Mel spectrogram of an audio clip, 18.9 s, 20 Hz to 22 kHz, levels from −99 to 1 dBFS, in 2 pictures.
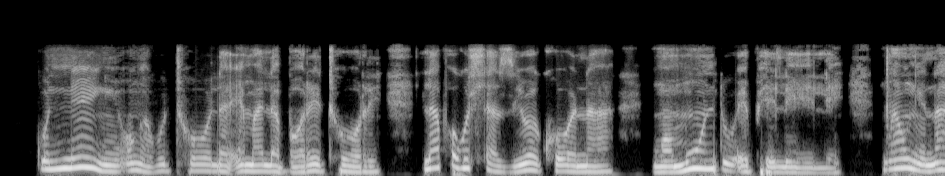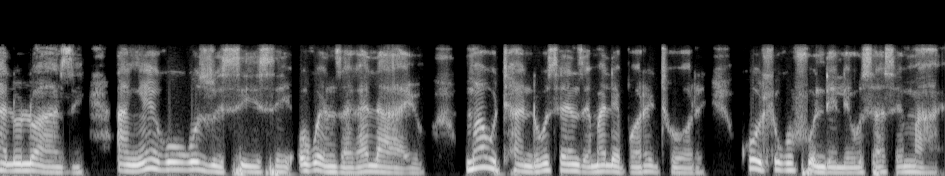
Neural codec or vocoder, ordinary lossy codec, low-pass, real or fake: none; Opus, 24 kbps; 7.2 kHz; real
